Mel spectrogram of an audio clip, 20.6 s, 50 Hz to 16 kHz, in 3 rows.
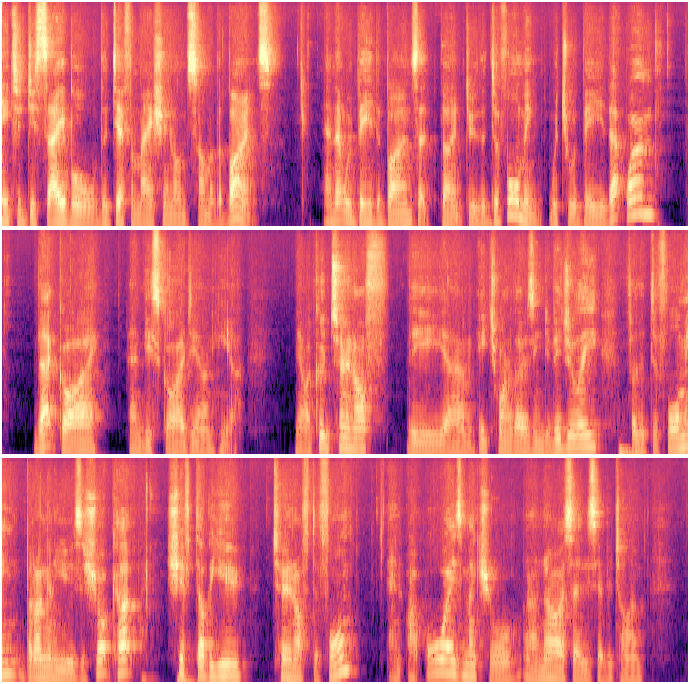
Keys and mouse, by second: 3.0 right click, 6.5 shift+right click, 7.1-7.5 middle drag, 8.2 shift+middle click, 8.6-9.1 middle drag, 15.0 shift+w, 17.6 click, 18.5-20.5 drag.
